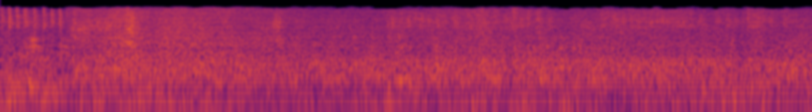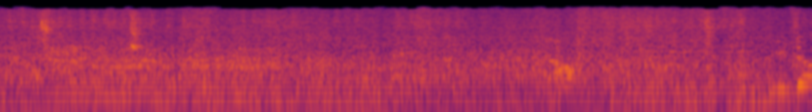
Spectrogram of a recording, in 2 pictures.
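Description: Sportfishing boat's engines running steadily under loud wind and water noise on the microphone.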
